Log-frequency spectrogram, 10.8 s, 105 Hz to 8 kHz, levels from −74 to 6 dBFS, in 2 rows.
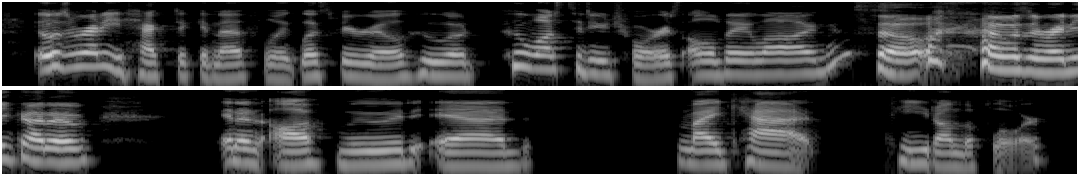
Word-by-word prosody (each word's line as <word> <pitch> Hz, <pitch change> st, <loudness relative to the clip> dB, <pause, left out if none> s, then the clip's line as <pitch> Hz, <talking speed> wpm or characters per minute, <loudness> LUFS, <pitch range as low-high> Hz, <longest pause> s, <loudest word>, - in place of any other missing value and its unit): it -, -, -1 dB
was 300 Hz, -, +5 dB
already 290 Hz, -3 st, +3 dB
hectic 175 Hz, -3 st, -3 dB
enough, 160 Hz, 0 st, -4 dB
like, 155 Hz, -2 st, -7 dB
let's 180 Hz, 0 st, -2 dB
be 185 Hz, -, -4 dB
real, 160 Hz, -2 st, -2 dB
who 185 Hz, +1 st, -5 dB
would 180 Hz, -1 st, -3 dB, 0.2 s
who 300 Hz, -1 st, -1 dB
wants 255 Hz, -1 st, -1 dB
to 255 Hz, -, -7 dB
do 200 Hz, -1 st, -5 dB
chores 165 Hz, -3 st, -5 dB
all 190 Hz, +1 st, -3 dB
day 195 Hz, -1 st, -1 dB
long? 200 Hz, -, -2 dB
So 210 Hz, -9 st, +4 dB, 0.2 s
I -, -, +9 dB
was 240 Hz, -1 st, +4 dB
already 220 Hz, +1 st, +4 dB
kind 205 Hz, -2 st, +5 dB
of, 195 Hz, +1 st, +4 dB, 0.6 s
in 205 Hz, -, 0 dB
an 190 Hz, -3 st, +1 dB
off-mood, 175 Hz, +1 st, -1 dB
and 160 Hz, 0 st, 0 dB, 0.8 s
my 175 Hz, -2 st, +1 dB
cat 175 Hz, -2 st, 0 dB, 0.4 s
peed 185 Hz, -3 st, -6 dB
on 155 Hz, -1 st, -2 dB
the 150 Hz, -, -8 dB
floor. 220 Hz, -, -12 dB
185 Hz, 195 wpm, -23 LUFS, 170-210 Hz, 0.8 s, I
